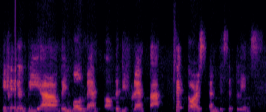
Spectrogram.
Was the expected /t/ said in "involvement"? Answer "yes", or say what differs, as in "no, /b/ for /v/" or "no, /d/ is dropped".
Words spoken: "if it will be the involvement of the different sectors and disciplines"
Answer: yes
